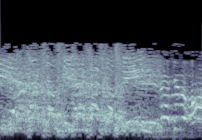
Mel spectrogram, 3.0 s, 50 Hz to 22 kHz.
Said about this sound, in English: After 3 hours and a meal, the crowd took to the street.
